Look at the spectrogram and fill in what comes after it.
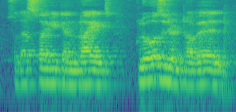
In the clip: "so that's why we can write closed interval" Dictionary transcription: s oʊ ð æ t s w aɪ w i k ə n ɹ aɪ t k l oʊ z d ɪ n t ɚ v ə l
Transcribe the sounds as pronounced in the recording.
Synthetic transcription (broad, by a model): s oʊ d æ t s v aɪ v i k ə n ɹ aɪ t k l oʊ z ɪ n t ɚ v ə l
